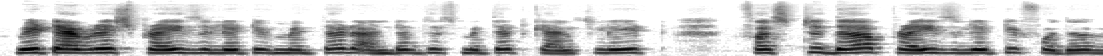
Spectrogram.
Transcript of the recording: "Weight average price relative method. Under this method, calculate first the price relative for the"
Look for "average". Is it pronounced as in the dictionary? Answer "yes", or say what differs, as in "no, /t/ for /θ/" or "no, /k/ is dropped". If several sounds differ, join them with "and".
yes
